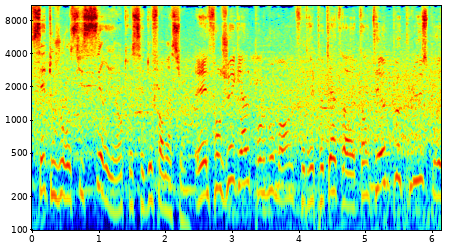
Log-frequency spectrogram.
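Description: A large crowd cheers and chants steadily.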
